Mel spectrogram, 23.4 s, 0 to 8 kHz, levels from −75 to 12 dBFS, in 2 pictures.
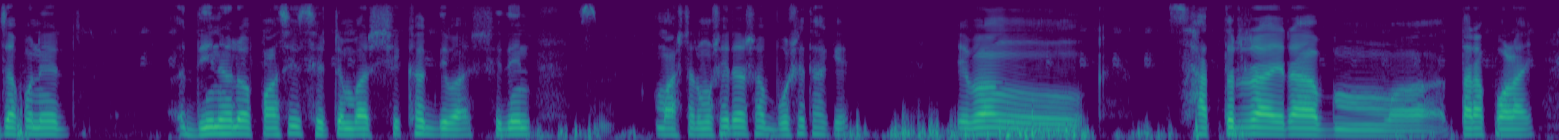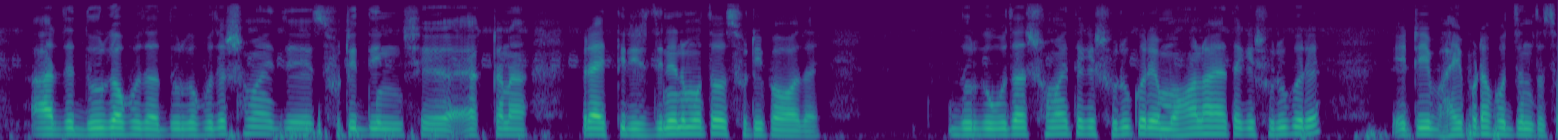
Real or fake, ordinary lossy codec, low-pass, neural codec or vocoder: real; none; 7.2 kHz; none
